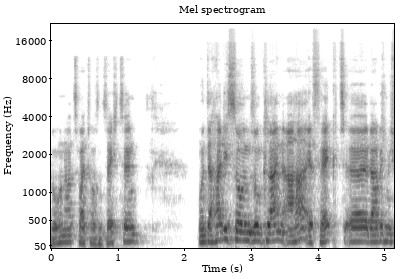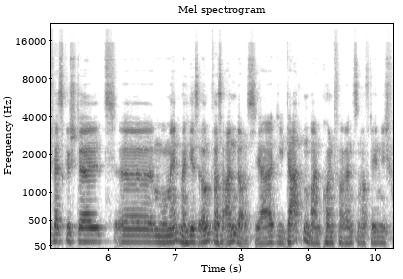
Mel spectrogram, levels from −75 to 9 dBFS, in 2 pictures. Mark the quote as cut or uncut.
uncut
